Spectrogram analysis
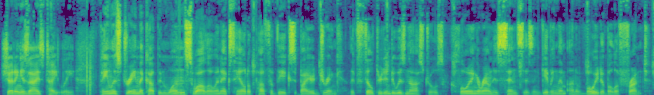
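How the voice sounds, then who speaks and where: A man's voice: fairly low pitch, lively intonation, brisk, dry recording. A man reading scripted fan fiction narration as an amateur storyteller, recorded on a cell phone microphone. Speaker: author narrating own story.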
